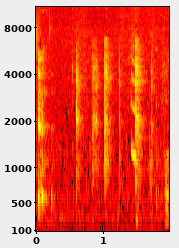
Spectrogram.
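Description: Women's soft, breathy laughter in a few short bursts.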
